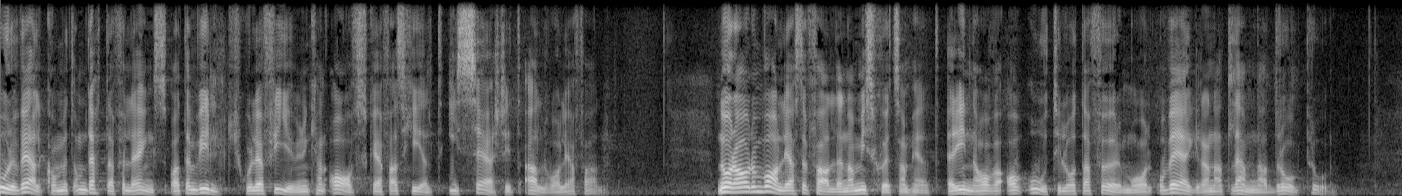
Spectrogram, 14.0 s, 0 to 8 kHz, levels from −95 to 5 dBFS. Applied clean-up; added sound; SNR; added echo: none; none; none; none.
